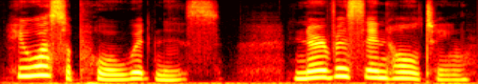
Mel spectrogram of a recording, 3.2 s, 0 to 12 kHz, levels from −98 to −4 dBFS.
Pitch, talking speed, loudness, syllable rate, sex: 250 Hz, 150 wpm, -17 LUFS, 4.2 syllables/s, female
